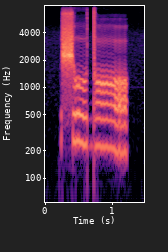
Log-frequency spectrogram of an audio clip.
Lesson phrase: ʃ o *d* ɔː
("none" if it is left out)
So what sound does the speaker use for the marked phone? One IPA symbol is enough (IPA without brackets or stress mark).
d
